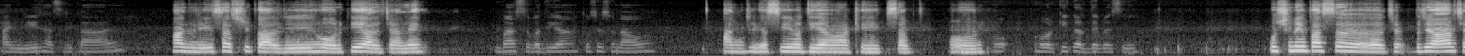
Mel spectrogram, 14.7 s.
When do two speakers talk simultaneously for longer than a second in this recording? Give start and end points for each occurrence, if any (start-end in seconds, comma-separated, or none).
none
